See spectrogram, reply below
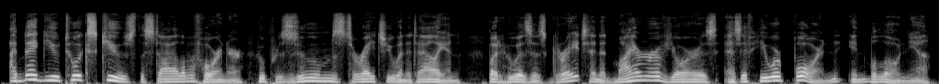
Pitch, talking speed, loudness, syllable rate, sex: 125 Hz, 210 wpm, -18 LUFS, 5.6 syllables/s, male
